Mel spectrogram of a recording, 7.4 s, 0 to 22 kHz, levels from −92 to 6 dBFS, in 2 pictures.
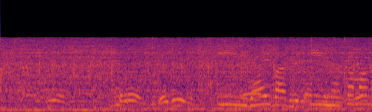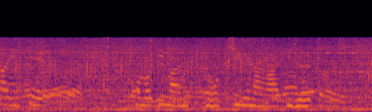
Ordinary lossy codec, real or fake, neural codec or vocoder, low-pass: none; fake; vocoder, 44.1 kHz, 128 mel bands every 256 samples, BigVGAN v2; 5.4 kHz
